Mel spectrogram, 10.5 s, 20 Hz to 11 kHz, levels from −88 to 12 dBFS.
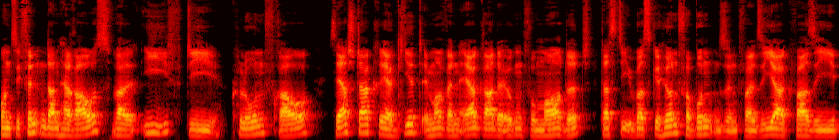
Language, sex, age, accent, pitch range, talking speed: German, male, 30-49, German, 95-115 Hz, 160 wpm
